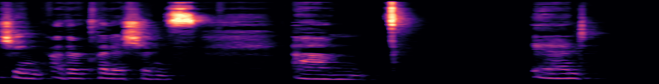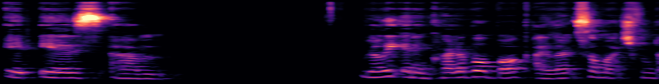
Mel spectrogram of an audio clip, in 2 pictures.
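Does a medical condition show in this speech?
No.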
